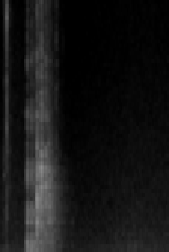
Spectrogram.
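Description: Small metal sewing scissors handled: a short sharp click at the start, then a brief metallic clatter about half a second in as they are cut with or set down on the table.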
